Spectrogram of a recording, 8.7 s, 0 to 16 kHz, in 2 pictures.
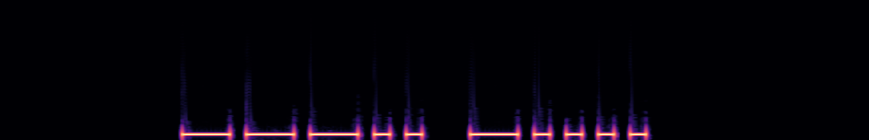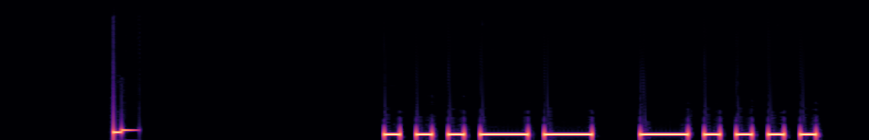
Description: Morse code, heard as a keyed tone, about 15 wpm, 700 Hz. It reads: 86 36
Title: Common Cut Numbers - 2-Digit 15wpm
